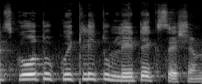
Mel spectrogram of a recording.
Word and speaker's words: LaTeX: It is pronounced as latte or latte. Okay. It depends upon your pronunciation and accent. But it is not latex.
